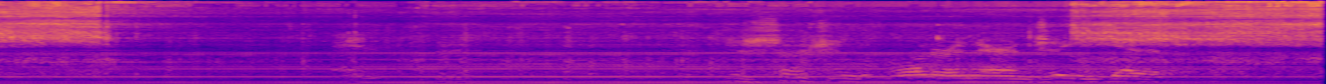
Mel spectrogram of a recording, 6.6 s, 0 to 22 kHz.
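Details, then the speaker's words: Sunset SU100 portable suction machine with a wand, used by a tracheostomy patient, suctioning water to rinse the wand and tubing: a steady motor hum with a higher whirring tone and brief speech, at moderate volume. "It's not going to let some dry or stick. I let it run in here and suction."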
